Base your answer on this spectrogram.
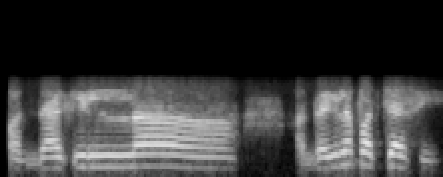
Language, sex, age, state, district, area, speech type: Odia, female, 18-30, Odisha, Bhadrak, rural, conversation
